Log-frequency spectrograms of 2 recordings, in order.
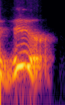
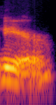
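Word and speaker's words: Vere: bless you fair shrew fair and veer were similarly pronounced she also called is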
